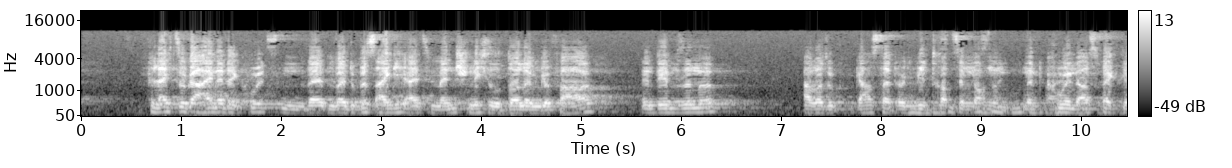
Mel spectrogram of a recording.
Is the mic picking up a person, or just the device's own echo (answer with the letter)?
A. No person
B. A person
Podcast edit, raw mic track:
B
